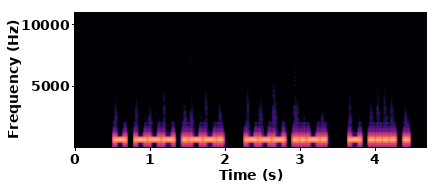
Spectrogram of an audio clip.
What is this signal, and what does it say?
Morse code, heard as a keyed tone, about 31 wpm, 700 Hz. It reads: TOP OF THE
